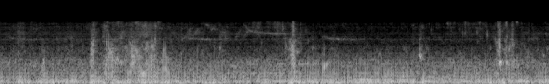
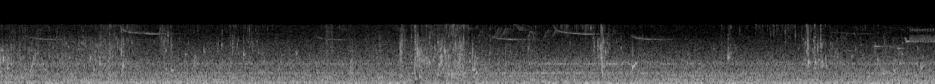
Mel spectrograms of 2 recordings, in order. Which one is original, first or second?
second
